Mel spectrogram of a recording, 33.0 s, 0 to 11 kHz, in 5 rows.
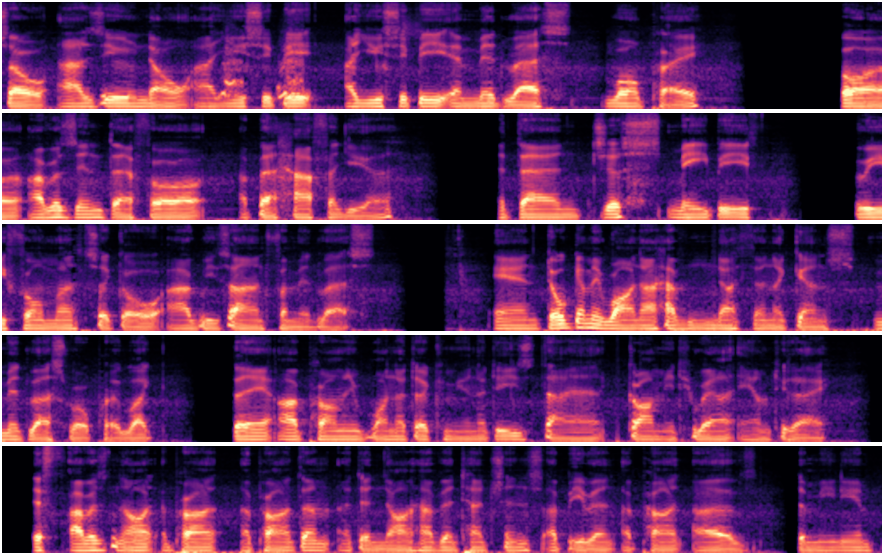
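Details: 19-year-old male college student with a self-described uncontrollable speech impediment; about 10 years of speech therapy; formerly used an iPad talking device, not needed for about three years; finding: speech impediment.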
